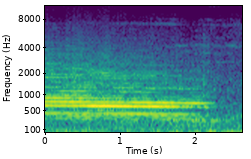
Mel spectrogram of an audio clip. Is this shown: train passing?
yes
